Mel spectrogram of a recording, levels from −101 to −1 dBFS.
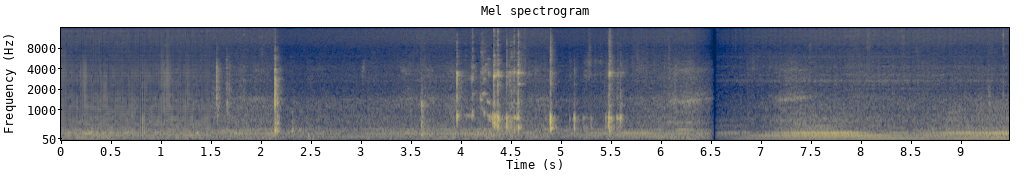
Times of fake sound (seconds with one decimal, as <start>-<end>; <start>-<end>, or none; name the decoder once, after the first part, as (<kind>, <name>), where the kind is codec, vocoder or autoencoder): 0.0-1.5 (vocoder, BigVGAN v2)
